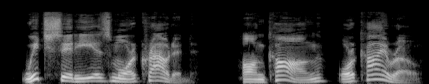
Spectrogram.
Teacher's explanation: intonation of in questions of choice drops then Rises and then drops again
